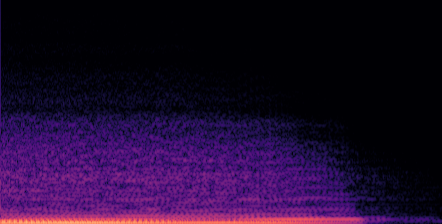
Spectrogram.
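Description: Electric bass guitar played through an overdrive pedal: a held, distorted note rings out and slowly fades. It is cut off sharply about three and a half seconds in.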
